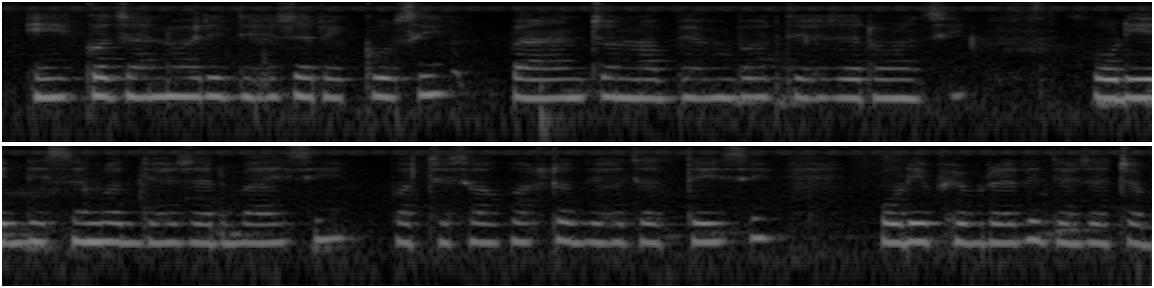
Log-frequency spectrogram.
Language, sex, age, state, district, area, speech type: Odia, female, 18-30, Odisha, Ganjam, urban, spontaneous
